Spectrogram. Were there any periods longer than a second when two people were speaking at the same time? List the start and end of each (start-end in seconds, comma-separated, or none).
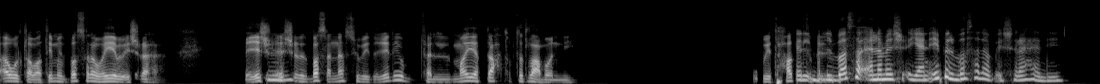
none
